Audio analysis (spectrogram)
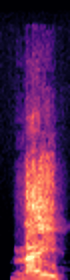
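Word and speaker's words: knife: কে এন আই এফ ই, নাইফ। নাইফ শব্দের অর্থ হচ্ছে ছুরি। এখানেও থেকে বাদ দেওয়া হয়েছে।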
